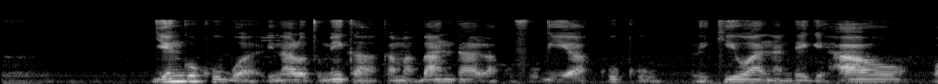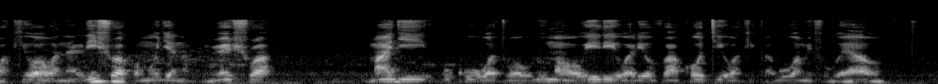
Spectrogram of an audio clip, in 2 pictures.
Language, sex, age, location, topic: Swahili, male, 25-35, Dar es Salaam, agriculture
